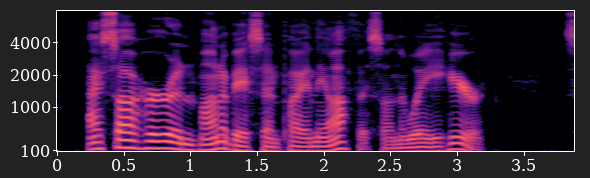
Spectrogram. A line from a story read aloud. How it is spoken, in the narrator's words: said Ui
